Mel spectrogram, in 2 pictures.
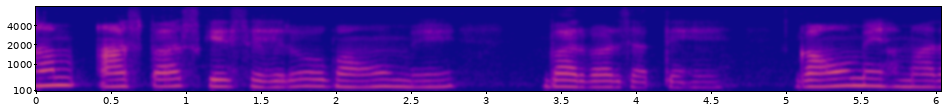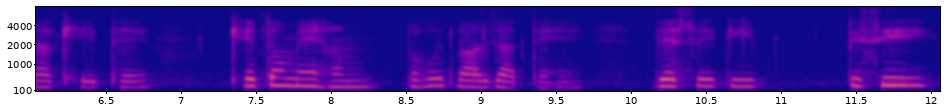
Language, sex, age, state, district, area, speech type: Hindi, female, 30-45, Madhya Pradesh, Hoshangabad, urban, spontaneous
